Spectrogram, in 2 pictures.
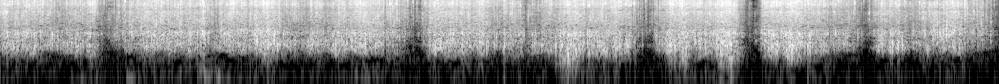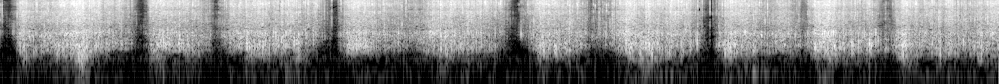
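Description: Fingers crumple and squeeze the clear plastic wrapper of a packaged pink mesh bath sponge. Dense, bright crinkling and crackling fills the clip in steady bursts, each broken by a brief quiet dip, with almost no low end.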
